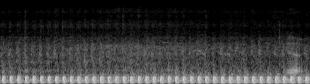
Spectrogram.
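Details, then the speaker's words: Honda CRF150L single-cylinder at idle: a coarse, clattery roughness on every beat that goes quiet with the clutch pulled in and returns when it is released. The clutch shaft wobbles from a worn clutch housing shaft bearing, so the engine must be split. "Ini suara mesinnya kasar di bagian kopling ya teman-teman. Ya, kalau mesin hidup ya dinyalakan, nanti kalau di kopling itu sepi, tapi dilepas bunyi kasar teman-teman."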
